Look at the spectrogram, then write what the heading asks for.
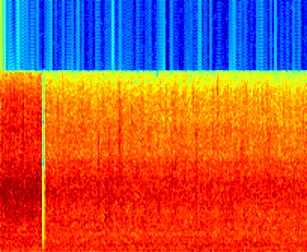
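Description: Beef and red pepper strips frying in a nonstick pan with a splash of water, giving a steady, even sizzle; it briefly breaks and comes back slightly softer about half a second in.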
